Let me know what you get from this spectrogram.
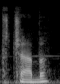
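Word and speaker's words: Čab: It's called Chab, C-A-B, but we pronounce it Ch, like Cefalu, right?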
